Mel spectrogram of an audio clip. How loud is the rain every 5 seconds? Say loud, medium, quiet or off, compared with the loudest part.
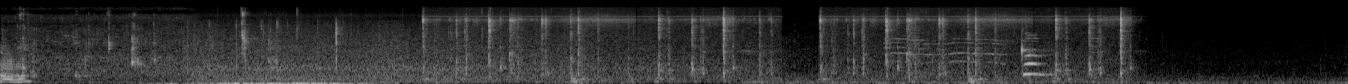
loud, medium, quiet.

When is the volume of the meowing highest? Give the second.
10 s.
